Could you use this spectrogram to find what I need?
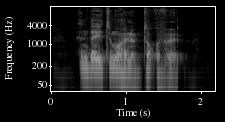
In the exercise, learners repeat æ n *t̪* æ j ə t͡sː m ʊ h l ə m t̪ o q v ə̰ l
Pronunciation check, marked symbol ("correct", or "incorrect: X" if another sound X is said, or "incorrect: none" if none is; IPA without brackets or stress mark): incorrect: d̪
